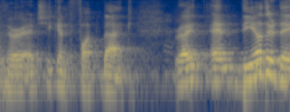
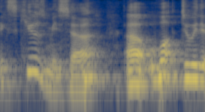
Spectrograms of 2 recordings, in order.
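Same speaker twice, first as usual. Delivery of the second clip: polite, put-on British accent; 2 semitones higher than usual. Telling a war story, the speaker voices the Japanese asking the Americans, British accent. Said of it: "He's British, by the way".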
